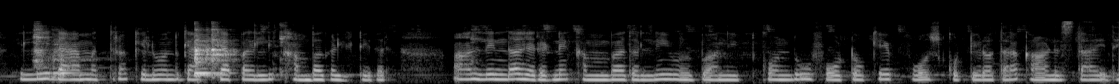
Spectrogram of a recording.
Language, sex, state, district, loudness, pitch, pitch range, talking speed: Kannada, female, Karnataka, Bellary, -23 LUFS, 220 Hz, 210-230 Hz, 75 wpm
